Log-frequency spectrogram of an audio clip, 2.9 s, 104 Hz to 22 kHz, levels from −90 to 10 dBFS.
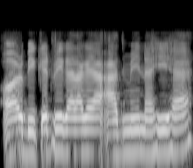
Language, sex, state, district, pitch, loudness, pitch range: Hindi, male, Bihar, Sitamarhi, 175 Hz, -13 LUFS, 170-180 Hz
